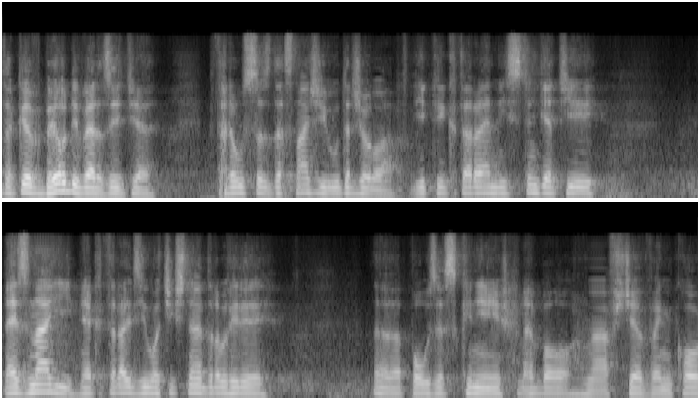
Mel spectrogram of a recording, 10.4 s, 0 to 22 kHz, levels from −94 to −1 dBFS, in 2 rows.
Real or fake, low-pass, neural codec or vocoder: fake; 10.8 kHz; codec, 16 kHz in and 24 kHz out, 0.6 kbps, FocalCodec, streaming, 4096 codes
